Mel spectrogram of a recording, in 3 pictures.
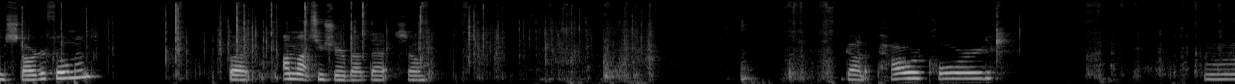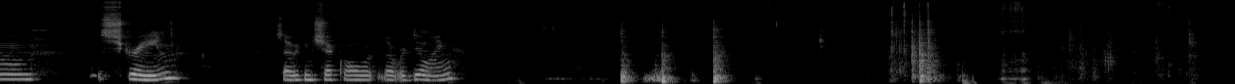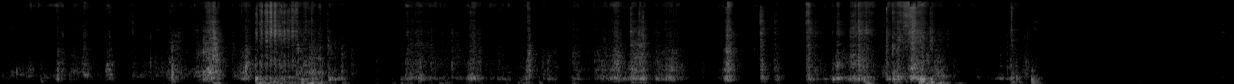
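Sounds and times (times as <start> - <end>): packaging rustling: 0.0 - 6.8, 22.4 - 35.1.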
